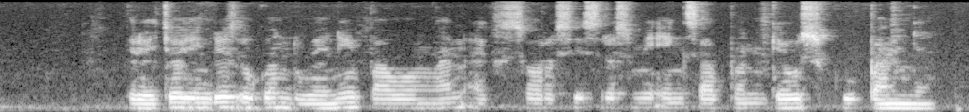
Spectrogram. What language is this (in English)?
Javanese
